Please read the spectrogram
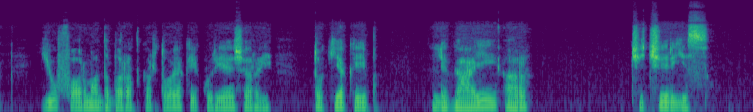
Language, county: Lithuanian, Šiauliai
